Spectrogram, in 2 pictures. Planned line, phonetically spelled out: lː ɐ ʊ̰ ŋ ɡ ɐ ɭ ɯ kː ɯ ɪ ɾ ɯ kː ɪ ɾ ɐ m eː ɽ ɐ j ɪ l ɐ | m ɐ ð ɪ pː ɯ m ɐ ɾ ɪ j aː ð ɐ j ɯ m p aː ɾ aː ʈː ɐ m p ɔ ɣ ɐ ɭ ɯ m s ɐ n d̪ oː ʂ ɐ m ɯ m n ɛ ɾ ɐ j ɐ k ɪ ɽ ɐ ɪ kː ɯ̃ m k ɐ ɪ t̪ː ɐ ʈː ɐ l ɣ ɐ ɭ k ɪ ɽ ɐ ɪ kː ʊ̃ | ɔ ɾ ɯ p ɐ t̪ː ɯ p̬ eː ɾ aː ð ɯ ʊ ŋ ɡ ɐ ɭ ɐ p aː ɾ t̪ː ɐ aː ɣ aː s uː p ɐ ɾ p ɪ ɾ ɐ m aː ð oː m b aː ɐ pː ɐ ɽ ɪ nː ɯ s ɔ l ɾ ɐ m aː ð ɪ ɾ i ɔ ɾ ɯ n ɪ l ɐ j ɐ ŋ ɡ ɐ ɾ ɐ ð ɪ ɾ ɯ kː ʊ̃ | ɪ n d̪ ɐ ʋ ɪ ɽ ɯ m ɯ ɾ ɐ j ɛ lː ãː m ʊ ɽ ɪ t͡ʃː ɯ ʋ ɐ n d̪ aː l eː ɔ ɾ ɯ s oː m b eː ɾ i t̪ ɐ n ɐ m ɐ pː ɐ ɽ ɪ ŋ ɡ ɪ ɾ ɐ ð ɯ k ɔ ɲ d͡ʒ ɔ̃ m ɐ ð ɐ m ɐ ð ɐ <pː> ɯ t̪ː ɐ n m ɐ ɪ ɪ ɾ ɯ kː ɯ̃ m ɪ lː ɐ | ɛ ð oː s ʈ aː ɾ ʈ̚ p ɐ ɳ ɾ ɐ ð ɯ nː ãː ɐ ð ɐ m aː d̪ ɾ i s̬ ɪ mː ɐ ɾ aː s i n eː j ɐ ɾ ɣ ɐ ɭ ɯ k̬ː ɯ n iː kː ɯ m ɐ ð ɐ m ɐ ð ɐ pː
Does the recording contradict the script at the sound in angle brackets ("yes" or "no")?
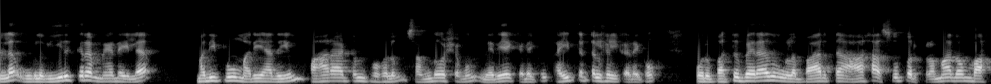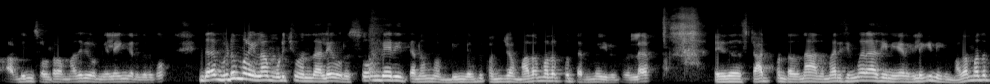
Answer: no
